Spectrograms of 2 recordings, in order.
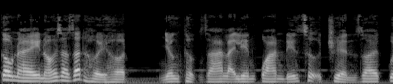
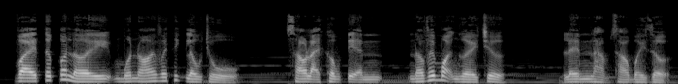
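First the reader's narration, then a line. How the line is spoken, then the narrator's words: Distant sigh. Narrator (Vietnamese): Lôi Thuần thở dài một tiếng xa xăm nói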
